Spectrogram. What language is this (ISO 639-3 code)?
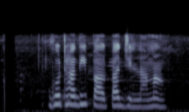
nep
